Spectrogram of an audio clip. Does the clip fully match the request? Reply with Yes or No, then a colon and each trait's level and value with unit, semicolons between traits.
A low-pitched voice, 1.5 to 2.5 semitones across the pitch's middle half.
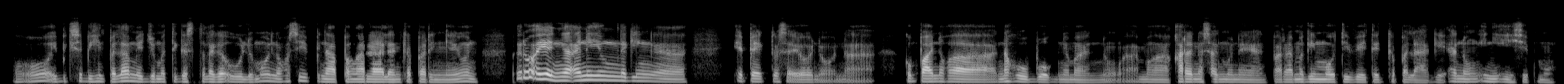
No: low, 120 Hz; average, 3.2 semitones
